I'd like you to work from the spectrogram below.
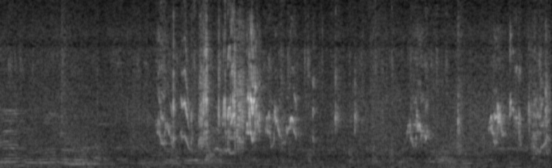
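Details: Budgerigars singing and playing inside an aviary: a murmuring low warble, then a run of scratchy high chirps and squawks around the middle, fading to scattered calls.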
